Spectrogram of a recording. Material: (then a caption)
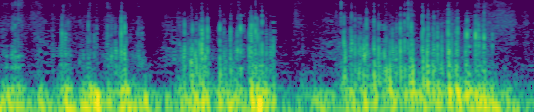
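Woven fabric. Fingertips and nails scratch and rub the coarse weave of a small, flexible, multicolored woven fabric rug held upright in front of the body. The result is a steady run of dry, close-up scratching and rustling with short, quickly fading bursts over a soft, low rumble.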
